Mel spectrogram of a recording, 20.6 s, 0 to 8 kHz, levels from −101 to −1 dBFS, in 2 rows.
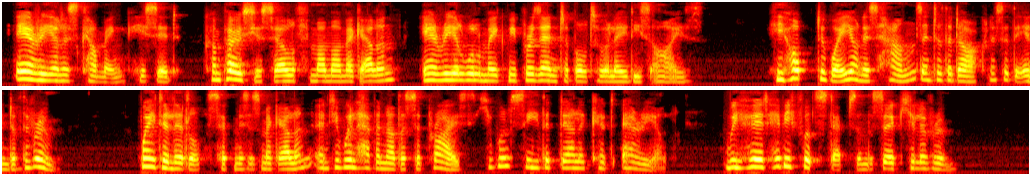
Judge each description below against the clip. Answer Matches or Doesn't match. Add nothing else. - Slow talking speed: Doesn't match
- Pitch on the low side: Doesn't match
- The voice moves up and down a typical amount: Matches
